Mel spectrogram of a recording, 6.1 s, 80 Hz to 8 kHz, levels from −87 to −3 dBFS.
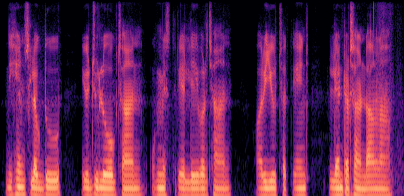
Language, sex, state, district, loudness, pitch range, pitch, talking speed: Hindi, male, Uttarakhand, Tehri Garhwal, -20 LUFS, 100-105 Hz, 100 Hz, 190 wpm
